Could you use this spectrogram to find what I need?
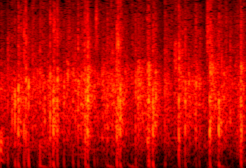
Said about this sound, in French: Et on peut aussi, euh, s'il vous plaît, un applaudissement pour euh, toute l'équipe technique.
